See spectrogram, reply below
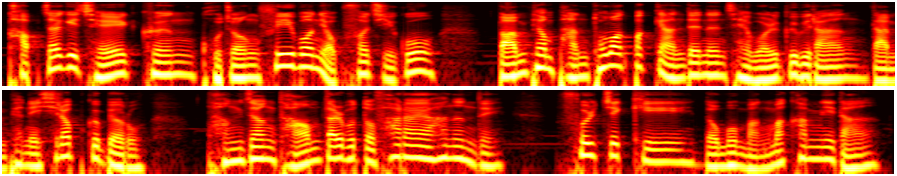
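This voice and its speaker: A man reading a first-person life story aloud as calm, scripted narration. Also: mid-range voice, moderate pace, hardly any pauses, dry recording.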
